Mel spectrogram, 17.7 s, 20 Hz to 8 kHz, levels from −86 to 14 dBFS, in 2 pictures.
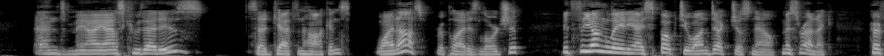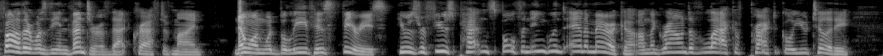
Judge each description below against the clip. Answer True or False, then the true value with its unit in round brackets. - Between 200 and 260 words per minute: True (205 wpm)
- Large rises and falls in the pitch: True (7.3 semitones)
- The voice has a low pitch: False (190 Hz)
